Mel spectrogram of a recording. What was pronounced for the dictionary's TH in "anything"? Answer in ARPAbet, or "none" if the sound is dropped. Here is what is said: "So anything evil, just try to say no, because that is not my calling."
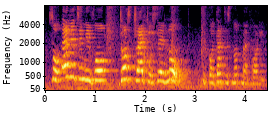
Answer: T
